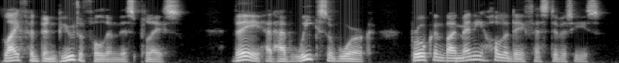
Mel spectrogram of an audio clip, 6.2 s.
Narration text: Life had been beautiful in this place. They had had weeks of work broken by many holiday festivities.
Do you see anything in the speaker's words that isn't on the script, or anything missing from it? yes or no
no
